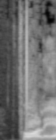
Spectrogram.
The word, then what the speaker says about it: Foley: I got home preaching at a wonderful little church in Forley, Foley, I think I pronounced that right, Foley, Alabama. That's halfway, somewhere like halfway between Pensacola and Mobile.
